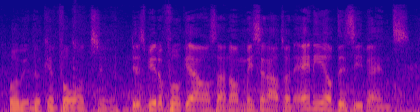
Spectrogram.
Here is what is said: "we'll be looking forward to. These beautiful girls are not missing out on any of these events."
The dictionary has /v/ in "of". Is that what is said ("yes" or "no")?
yes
